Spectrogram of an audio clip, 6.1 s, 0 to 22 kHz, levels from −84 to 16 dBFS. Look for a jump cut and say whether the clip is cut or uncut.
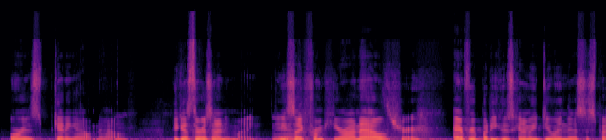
uncut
